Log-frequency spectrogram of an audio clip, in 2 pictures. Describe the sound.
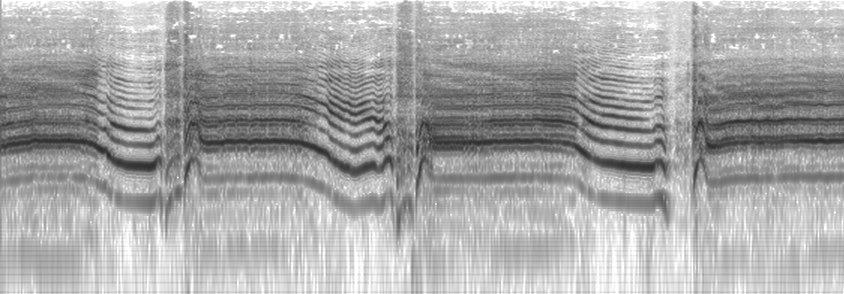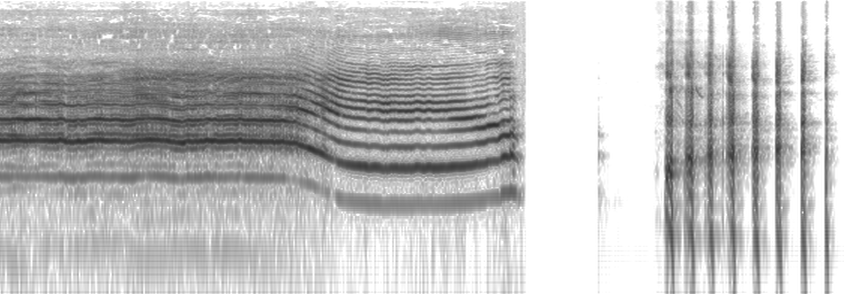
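Voice imitating an extreme crooner-style purr: a loud, sustained, buzzing vocal growl with sliding, wavering pitch and brief breaks, cutting off near the end, followed by a few sharp clicks.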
